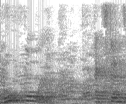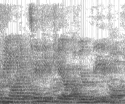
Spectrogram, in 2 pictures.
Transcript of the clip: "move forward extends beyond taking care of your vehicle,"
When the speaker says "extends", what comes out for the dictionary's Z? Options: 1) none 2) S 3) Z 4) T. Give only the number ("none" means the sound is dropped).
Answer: 3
